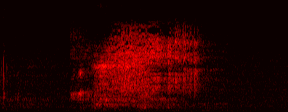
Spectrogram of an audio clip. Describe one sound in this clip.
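A fishing rod swishes as a line is cast.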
